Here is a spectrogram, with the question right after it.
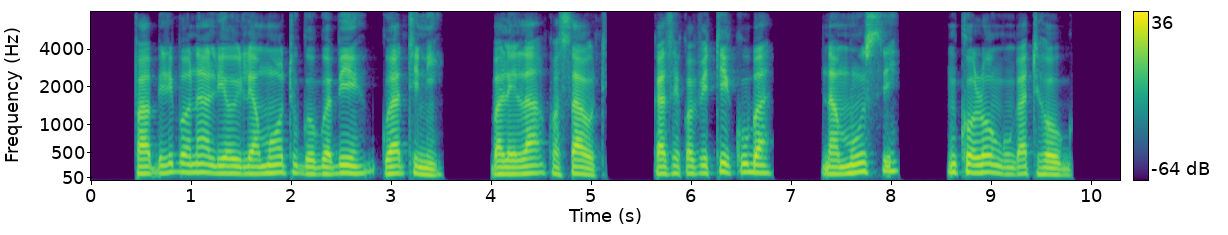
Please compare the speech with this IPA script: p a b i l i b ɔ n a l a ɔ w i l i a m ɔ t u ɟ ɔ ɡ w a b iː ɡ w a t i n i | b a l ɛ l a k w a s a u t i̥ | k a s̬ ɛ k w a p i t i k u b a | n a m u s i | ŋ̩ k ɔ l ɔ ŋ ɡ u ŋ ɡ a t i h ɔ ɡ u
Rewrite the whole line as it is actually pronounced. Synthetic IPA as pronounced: p a b i l i b ɔ n a l i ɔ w i l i a m ɔ t u ɡ ɔ ɡ w a b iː ɡ w a t i n i | b a l ɛ l a k w a s a u t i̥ | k a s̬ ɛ k w a p i t i k u b a | n a m u s i | ŋ̩ k ɔ l ɔ ŋ ɡ u ŋ ɡ a t i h ɔ ɡ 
